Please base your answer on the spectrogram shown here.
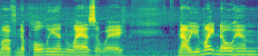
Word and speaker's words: Lajoie: as another name because there's a lot of people that are not completely sure how his name is pronounced, but he was a Frenchborn baseball player and his name was um from everything that I've gathered, it's pronounced Lazaway, but he was um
